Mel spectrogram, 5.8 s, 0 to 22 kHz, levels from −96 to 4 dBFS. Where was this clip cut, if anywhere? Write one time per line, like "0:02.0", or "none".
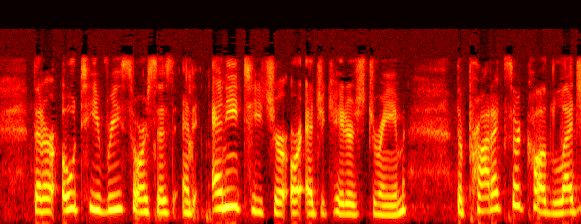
none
